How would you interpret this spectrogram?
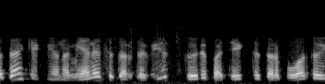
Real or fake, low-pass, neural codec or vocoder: real; 7.2 kHz; none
